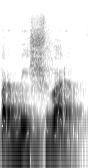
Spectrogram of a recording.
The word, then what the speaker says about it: परमेश्वर: पार ब्रह्म परमेश्वर परमेश्वर ससे पैर अद्धा वावा लगा होया व्यंजन ससे पैर बिंदी लगा के पाठ उच्चारण करांगे परमेश्वर आराध नानक हर हर हरे।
